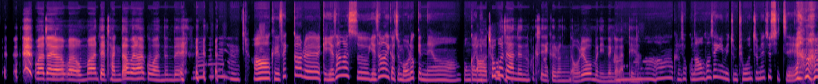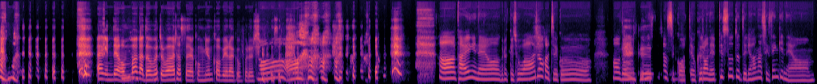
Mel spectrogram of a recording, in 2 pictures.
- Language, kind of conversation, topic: Korean, podcast, 최근에 새로 배운 취미나 기술이 뭐예요?
- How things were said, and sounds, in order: laugh; unintelligible speech; laugh; unintelligible speech; other background noise; laugh; laugh; laughing while speaking: "부르시면서"; laugh; sniff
